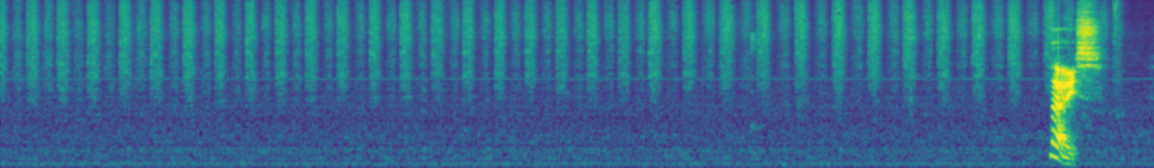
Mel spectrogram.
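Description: A grater rasps in quick, even strokes.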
